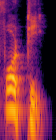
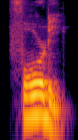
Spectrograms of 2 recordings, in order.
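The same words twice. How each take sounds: First: The t is a hard, released t. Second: The t is a soft flap like d. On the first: The speaker calls it wrong. "instead of forty" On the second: The speaker calls it right. "kept that vibration, say forty, forty, D, D, D"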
